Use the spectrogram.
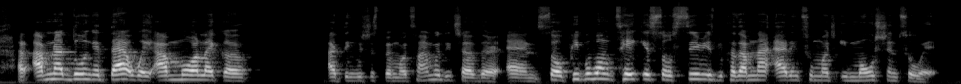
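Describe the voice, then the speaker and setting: A woman talks at a fairly quick pace in a medium pitch with ordinary pitch variation. Her loudness swings widely. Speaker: podcast co-host. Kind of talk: casual chat. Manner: calm, unemotional delivery.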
